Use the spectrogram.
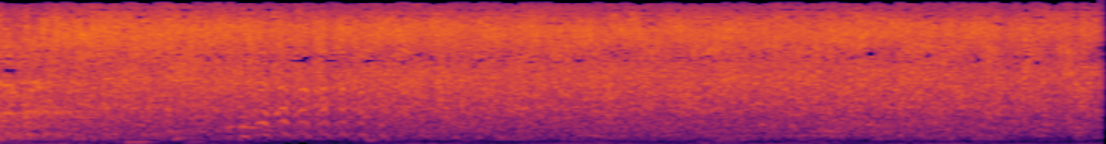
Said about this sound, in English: If you clap that, you'll clap anything.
